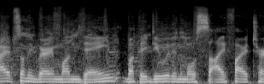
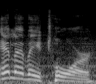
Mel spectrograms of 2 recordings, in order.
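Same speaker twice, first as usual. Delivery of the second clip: elevator said in put-on, pitched-up American accent; 8 semitones higher than usual. A british speaker saying one word with an american accent. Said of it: "I will say it's with an American accent".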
